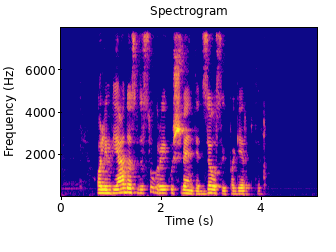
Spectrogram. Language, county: Lithuanian, Panevėžys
